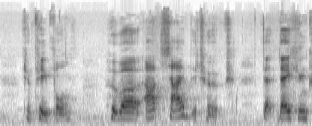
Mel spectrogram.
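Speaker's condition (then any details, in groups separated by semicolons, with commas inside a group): Cerebral palsy with dystonia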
